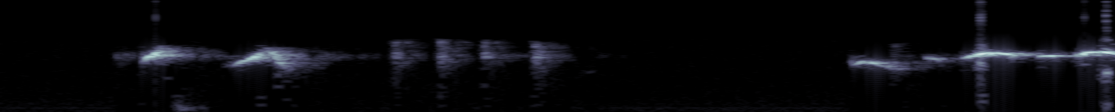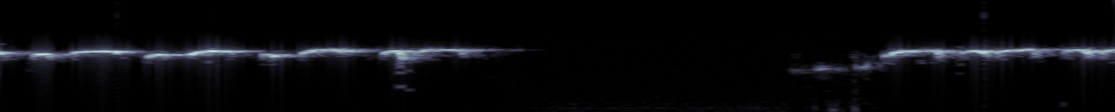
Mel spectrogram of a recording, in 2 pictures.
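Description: A cockatiel whistles clear, warbling notes, then a long wavering whistle, calling for attention.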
